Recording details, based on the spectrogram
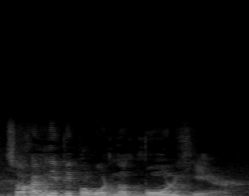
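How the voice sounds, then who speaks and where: A man's voice: on the high side, a little fast, lo-fi sound. A man from Peru with a Peruvian Spanish accent, leading an interactive writing seminar and often asking the room "correct?". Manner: animated, asks the room, often tags "correct?". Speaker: workshop leader. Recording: echoey room, faint noise.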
